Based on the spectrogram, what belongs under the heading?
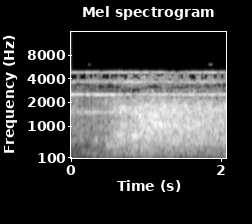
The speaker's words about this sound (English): Turn off that alarm clock!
